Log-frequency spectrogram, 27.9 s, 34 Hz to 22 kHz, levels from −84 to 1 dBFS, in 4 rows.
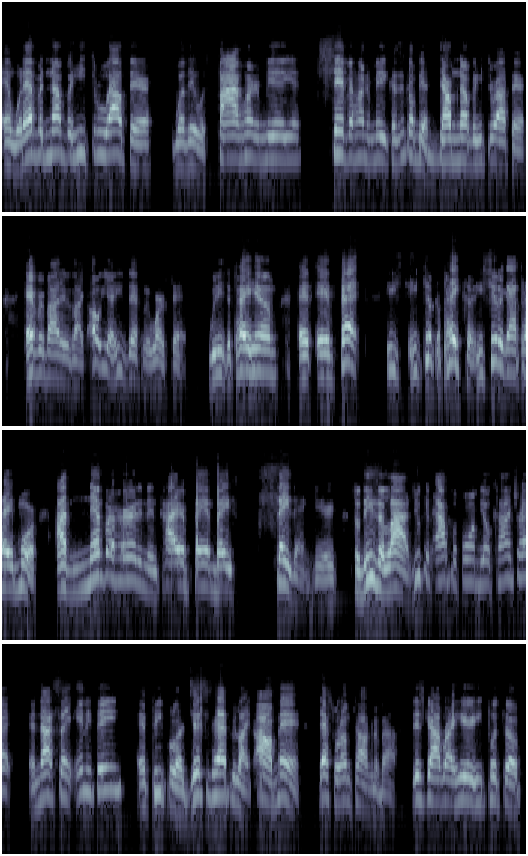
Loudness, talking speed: -29 LUFS, 215 wpm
